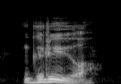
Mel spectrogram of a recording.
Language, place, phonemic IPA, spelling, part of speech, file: Occitan, Béarn, /ˈɡry.ɒ/, grua, noun, LL-Q14185 (oci)-grua.wav
- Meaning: crane (bird and lifting device)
